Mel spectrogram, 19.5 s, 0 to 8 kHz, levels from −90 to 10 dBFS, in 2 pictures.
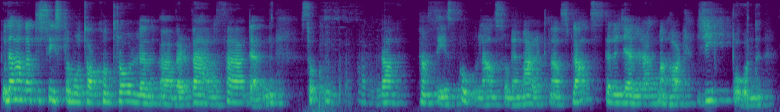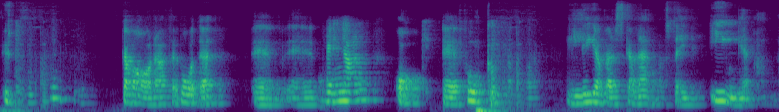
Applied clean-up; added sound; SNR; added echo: neural mask model DeepFilterNet 3.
